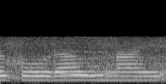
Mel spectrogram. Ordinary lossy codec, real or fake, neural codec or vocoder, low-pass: none; real; none; 3.6 kHz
